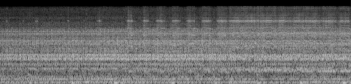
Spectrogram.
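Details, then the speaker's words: Valve refacer grinding a 3SGE cylinder head valve at 45 degrees for a 5SGTE build; grinding pulses and catches once per turn instead of staying smooth, so the valve face isn't concentric and needs more grinding. "If you can hear that inconsistent noise, that means your valve face isn't concentric."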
